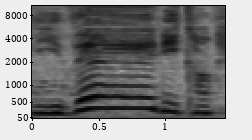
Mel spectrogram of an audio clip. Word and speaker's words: لذلك: عندنا كذلك اللي بعدها الكلمه لذلك، لاحظوا معايا قلت لذلك، لكن لهنا عمرنا لنديرو الالف، علاش؟ لانها تنطق لكن لا تكتب.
